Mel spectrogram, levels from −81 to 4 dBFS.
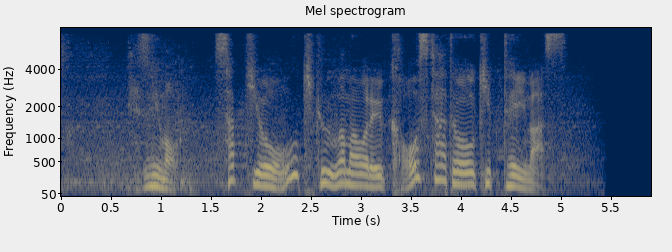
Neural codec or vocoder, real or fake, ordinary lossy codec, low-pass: codec, 16 kHz, 1.1 kbps, Voila-Tokenizer; fake; none; none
